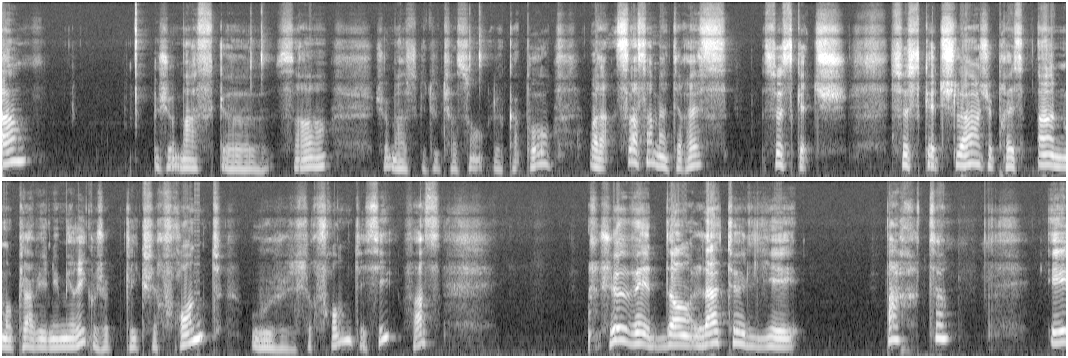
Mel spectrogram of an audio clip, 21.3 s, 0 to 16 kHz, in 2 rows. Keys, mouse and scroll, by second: 2.1 click, 2.4 typing, 3.7 scroll up 1, 4.3 click, 4.6 typing, 5.1 scroll down 1, 6.5 scroll down 1, 7.4 click, 10.1 typing, 10.7-11.4 right drag, 11.8-12.6 typing, 12.3 right click, 17.1 click, 19.4 click.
